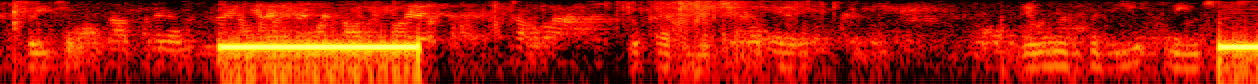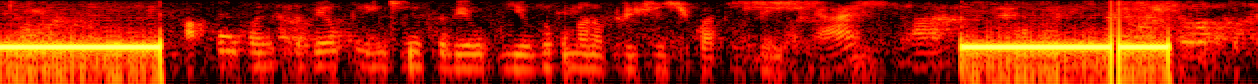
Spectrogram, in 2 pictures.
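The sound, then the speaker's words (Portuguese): A telephone call is placed and rings out with three steady, mid-pitched ringback tones, each lasting about a second and spaced about five seconds apart. Voices talk between the tones. “deixa eu só ligar para o meu cliente aqui. Ele não está me respondendo.”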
